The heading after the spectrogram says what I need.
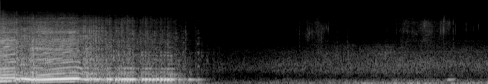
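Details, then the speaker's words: Arctic Cat F7 two-stroke snowmobile on a stand, warming up after a year or two away, on questionable fuel: pitch sags and wavers, bogging right down, then dies after two seconds; lean running suspected, fuel then drained and replaced. "No, it didn't sound good. It did not sound good. She was bogging right down."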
